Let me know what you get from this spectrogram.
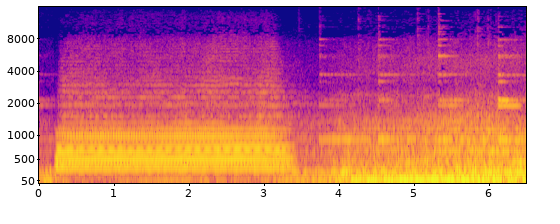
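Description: A high-speed train's horn sounds one steady, multi-toned blast for about three seconds. The train then rushes past with a deep rumble and a rising rushing noise, with a few sharp clicks from the running gear.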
